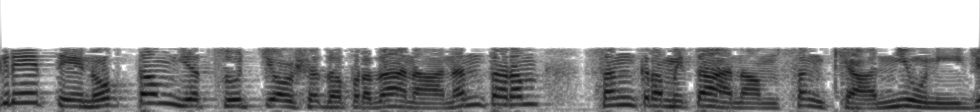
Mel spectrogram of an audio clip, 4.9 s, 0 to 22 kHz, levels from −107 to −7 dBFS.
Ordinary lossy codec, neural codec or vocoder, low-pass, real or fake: none; none; 3.6 kHz; real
